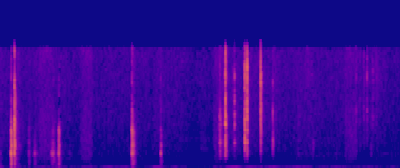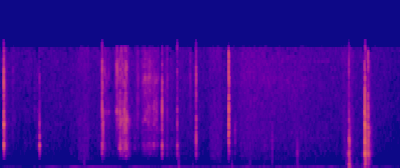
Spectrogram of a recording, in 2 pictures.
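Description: Faint light clicks and scrapes of a digital caliper being slid and handled against a small steel threaded plug, measuring its thread. The clicks are scattered, with a sharp double click near the end, over a faint low hum.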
